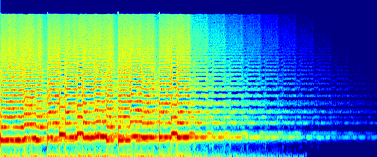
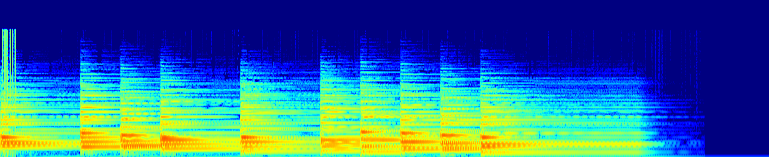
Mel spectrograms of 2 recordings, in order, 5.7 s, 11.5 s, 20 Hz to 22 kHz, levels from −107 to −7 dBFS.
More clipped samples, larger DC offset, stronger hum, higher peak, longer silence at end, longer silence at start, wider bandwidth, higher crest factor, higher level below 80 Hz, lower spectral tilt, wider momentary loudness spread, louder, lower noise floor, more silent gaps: neither; neither; neither; about the same, -6 dBFS vs -8 dBFS; first, 2.05 s vs 1.8 s; about the same, 0 s vs 0 s; first, 16 kHz vs 11 kHz; second, 12 dB vs 26 dB; first, -48 dBFS vs -70 dBFS; second, -1 dB/octave vs -6.5 dB/octave; about the same, 13 LU vs 15 LU; first, -15 LUFS vs -33 LUFS; about the same, -77 dBFS vs -80 dBFS; neither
